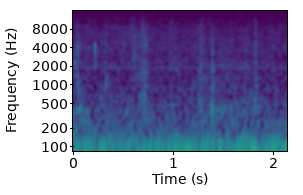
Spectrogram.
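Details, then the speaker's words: ECM motor on bench, shaft turned by hand: quiet irregular light ticks, a few per second; bearing suspected bad. "yes it's making a weird noise inside there probably the bearing is bad"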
